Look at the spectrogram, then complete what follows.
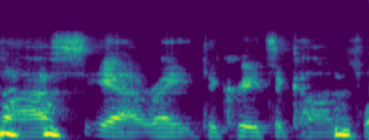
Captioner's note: laughs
